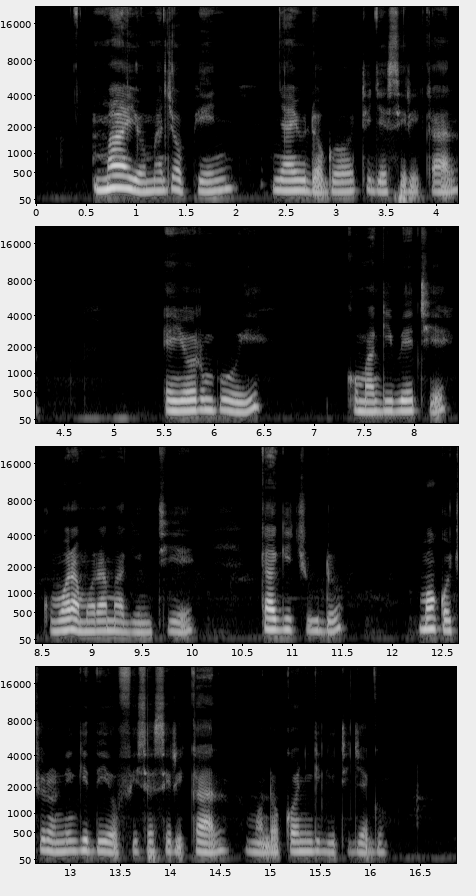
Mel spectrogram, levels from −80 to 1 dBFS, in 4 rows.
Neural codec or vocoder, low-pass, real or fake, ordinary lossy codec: none; none; real; none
